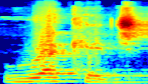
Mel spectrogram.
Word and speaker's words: wreckage: letter E is silent so you have to pronounce the word as wreckage again something that is spoiled something that is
